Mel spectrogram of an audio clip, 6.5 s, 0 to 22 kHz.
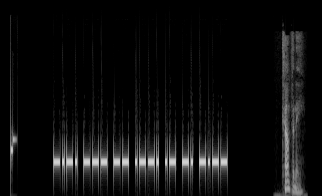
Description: Morse code, heard as a keyed tone, about 28 wpm, 700 Hz. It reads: COMPANY
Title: Sets of 2 Words - New Word Drill - 28wpm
